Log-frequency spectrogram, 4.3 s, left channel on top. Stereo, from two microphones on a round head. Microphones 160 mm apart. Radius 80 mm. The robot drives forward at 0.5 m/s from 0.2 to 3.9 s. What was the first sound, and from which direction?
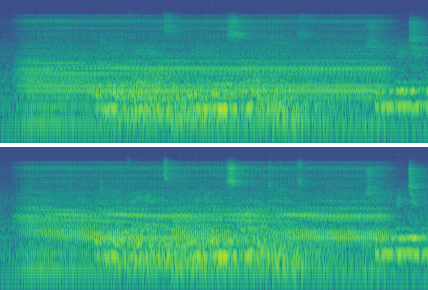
A man speaking, 30° right (ahead or behind).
